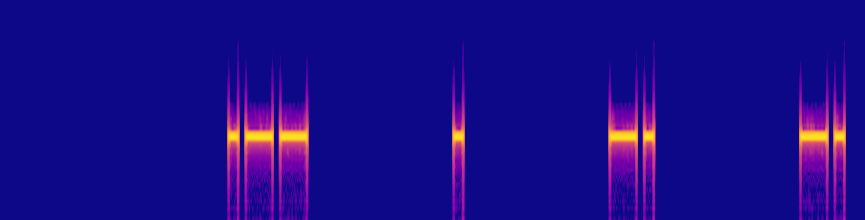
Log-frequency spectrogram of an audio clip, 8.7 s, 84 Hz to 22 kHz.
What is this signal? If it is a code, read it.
Morse code, heard as a keyed tone, about 14 wpm, spaced as for 5 wpm, 700 Hz. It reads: WENN
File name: Morsekurs / Witze / Witz 20. November 2018, 25 F70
